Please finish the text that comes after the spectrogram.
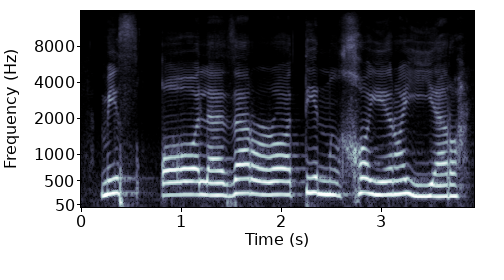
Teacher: di situ ada kasrah tanwin bertemu dengan kha. Nah, maka suara nunnya itu harus jelas. Tunaikan dulu makhraj nunnya, baru berpindah kepada huruf lain.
